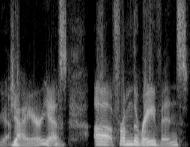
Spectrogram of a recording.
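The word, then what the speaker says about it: Jaire: You've got I'm going to say his name wrong. Jr. Alexander. Jier. Yeah. Gier.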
